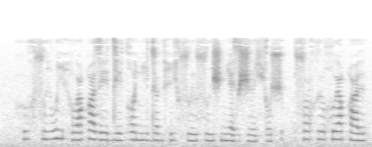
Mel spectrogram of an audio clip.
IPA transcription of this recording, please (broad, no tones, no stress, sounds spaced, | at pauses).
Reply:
h u x sʷ i w i h o qʷ ɯ z e d e ɡ ʁʷ ɘ ɲ i d œ ɡ h i x sʷ e sʷ i ʃ ɲ ɛ z ʃ ɘ ç o ʃ | sˤ u x ɯ χʷ ɨ qʷ ɘ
